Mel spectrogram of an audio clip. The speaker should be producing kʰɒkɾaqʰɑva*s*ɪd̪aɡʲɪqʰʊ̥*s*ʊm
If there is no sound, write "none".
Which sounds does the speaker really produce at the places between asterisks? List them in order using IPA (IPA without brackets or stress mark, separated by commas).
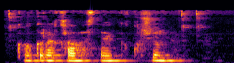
s, ʃ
